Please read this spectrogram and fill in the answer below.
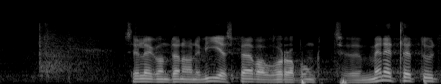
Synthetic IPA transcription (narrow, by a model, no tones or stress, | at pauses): se̞lːe̞ɡɑo̞nt̪ænɑneviːjespæevɑlko̞rːɑpuŋkt̪me̞ne̞t̪ˑle̞t̪ːˑud̪̥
